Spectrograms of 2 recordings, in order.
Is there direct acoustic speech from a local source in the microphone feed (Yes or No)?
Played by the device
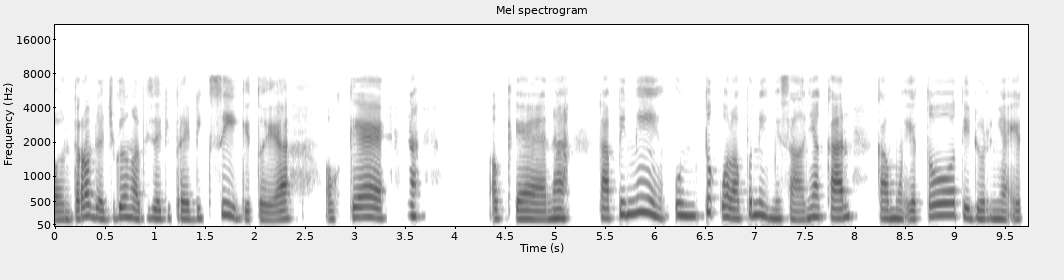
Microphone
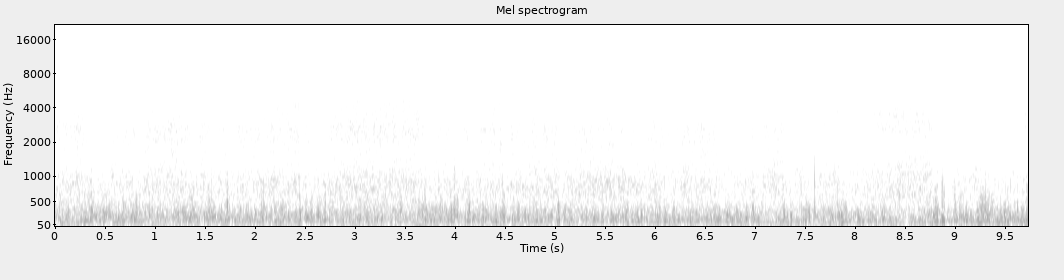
No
